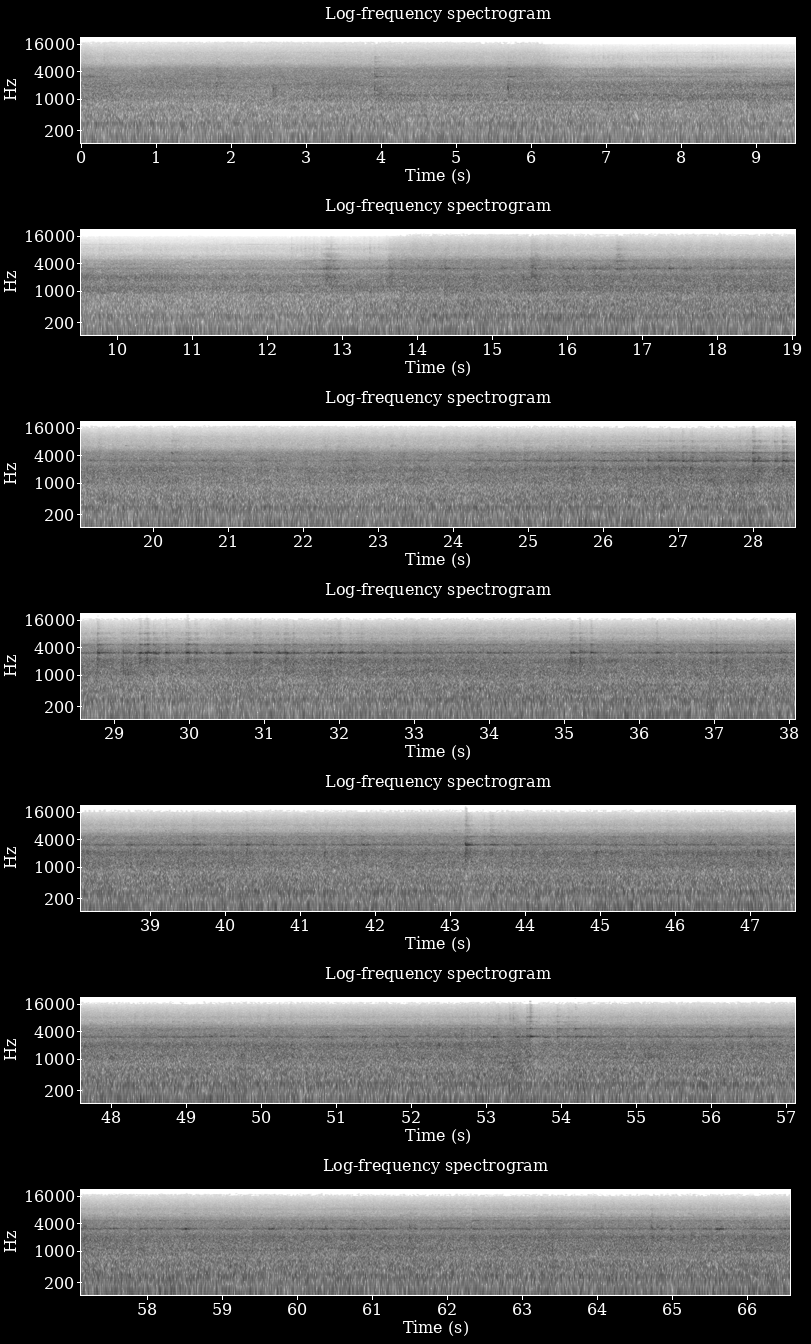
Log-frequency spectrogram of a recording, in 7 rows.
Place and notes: {"title": "Altenessen - Süd, Essen, Deutschland - essen, private brewery stauder, bottling", "date": "2014-04-29 11:00:00", "description": "In der Privatbrauerei Stauder. Der Klang der Flaschenabfüllungsanlage.\nInside the private brewery Satuder. The sound of the bottling.\nProjekt - Stadtklang//: Hörorte - topographic field recordings and social ambiences", "latitude": "51.50", "longitude": "7.02", "altitude": "53", "timezone": "Europe/Berlin"}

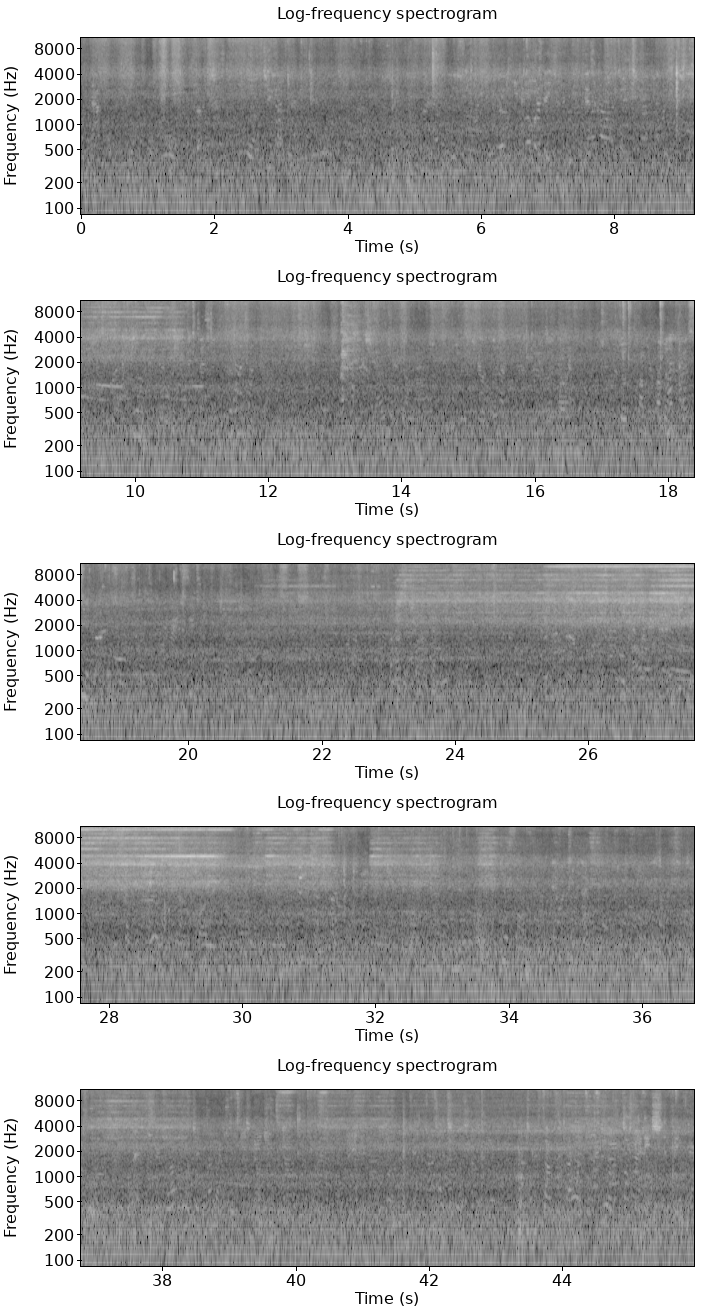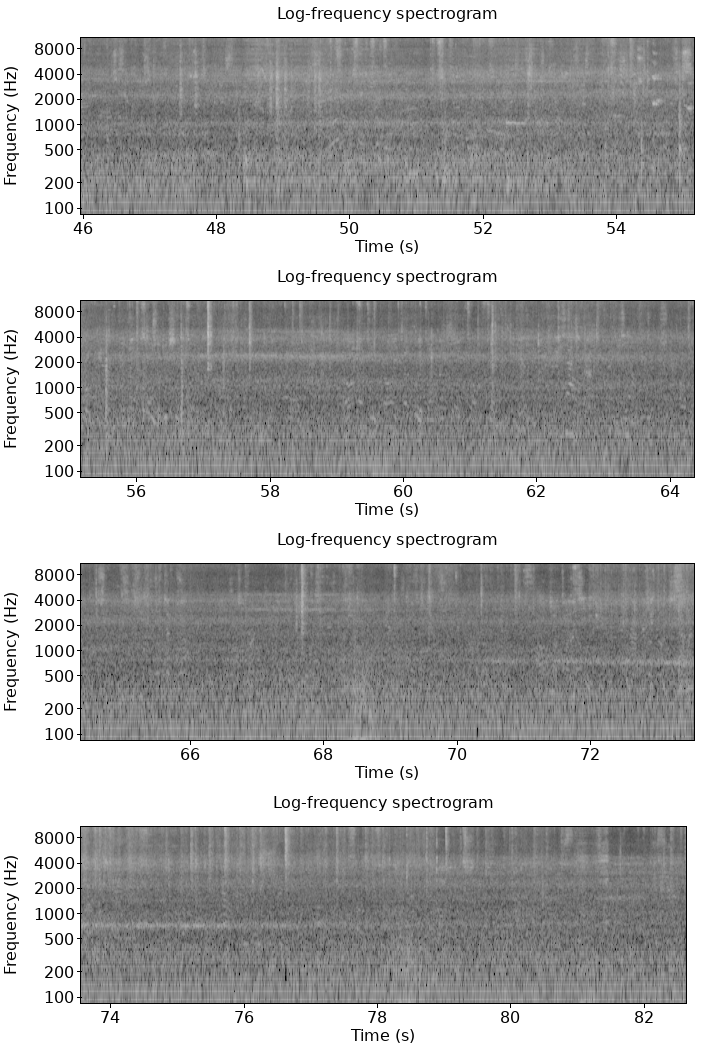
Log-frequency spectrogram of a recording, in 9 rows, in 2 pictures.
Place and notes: {"title": "Banqiao District, New Taipei City - High - speed railway", "date": "2017-01-17 09:14:00", "description": "High - speed railway, Train message broadcast", "latitude": "25.03", "longitude": "121.48", "timezone": "GMT+1"}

